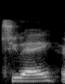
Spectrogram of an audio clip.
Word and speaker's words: Tuhey: If I'm pronouncing his last name right, is Jeff Tuhey, or at least it's spelled two, as in the number two and hey together, H-E-Y.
